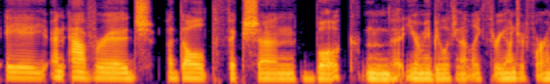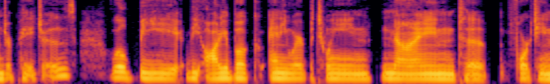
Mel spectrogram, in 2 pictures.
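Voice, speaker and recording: A woman's voice: a bass voice, no room sound. A woman whose first language is Italian chats in a podcast interview about her work as an audiobook narrator and actor. She sounds eager and effusive and sprinkles her talk with "you know." The sound is close and dry, with no room around it.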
